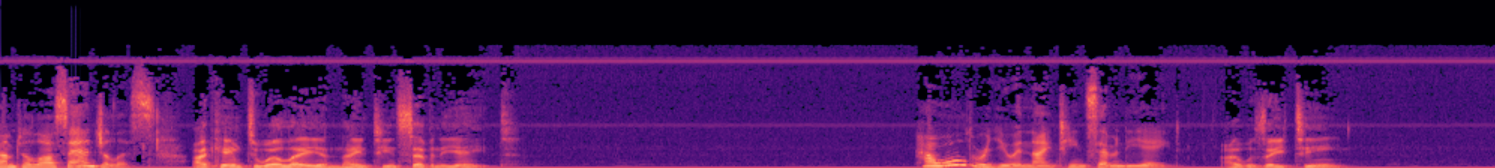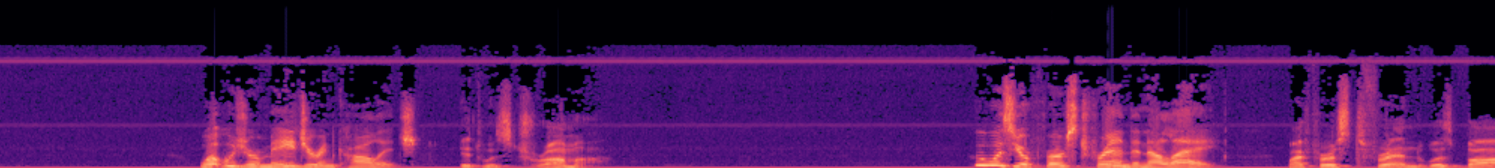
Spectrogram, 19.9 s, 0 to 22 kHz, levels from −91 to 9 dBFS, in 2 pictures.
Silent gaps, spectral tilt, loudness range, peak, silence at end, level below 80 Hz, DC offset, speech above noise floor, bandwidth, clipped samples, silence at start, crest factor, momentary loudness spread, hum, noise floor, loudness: none; -3.5 dB/octave; 10 LU; 0 dBFS; 0 s; -54 dBFS; 4%; 31 dB; 16 kHz; under 0.1%; 0 s; 16 dB; 12 LU; none; -45 dBFS; -14 LUFS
